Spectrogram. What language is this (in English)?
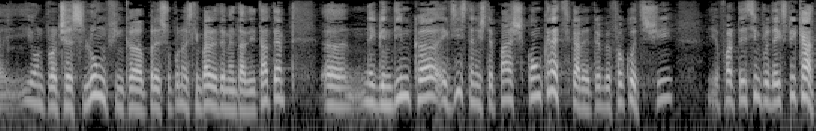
Romanian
